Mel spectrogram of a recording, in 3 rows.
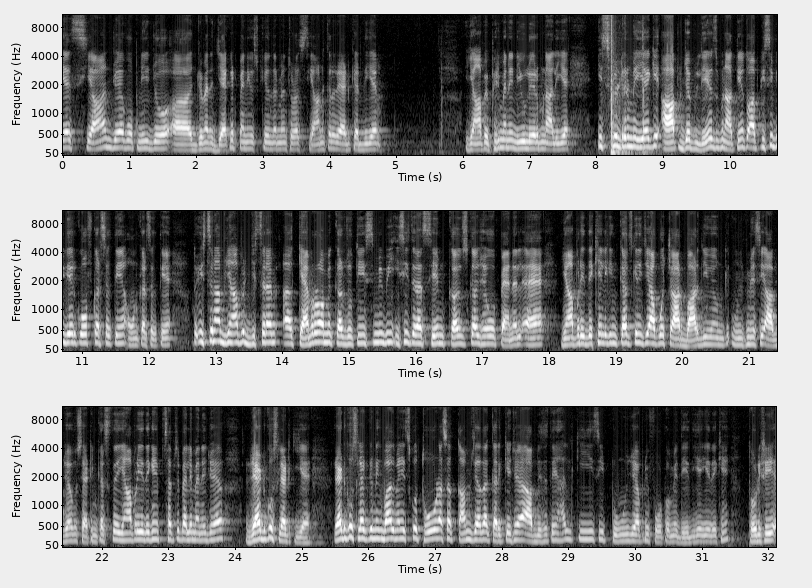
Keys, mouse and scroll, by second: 0.5 click, 3.9-4.8 scroll down 1, 4.8 right click, 5.6 click, 6.3 scroll down 1, 9.0 click, 13.3 click, 15.4-17.1 scroll up 1, 19.7-20.5 scroll up 1, 21.4 click, 24.4-25.3 scroll down 1, 25.3 click, 31.7 click.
